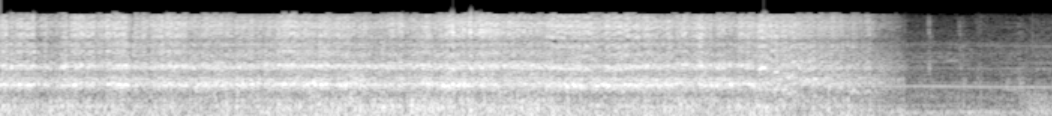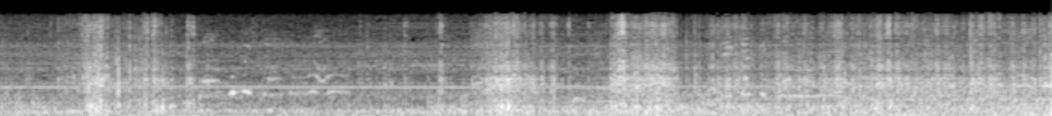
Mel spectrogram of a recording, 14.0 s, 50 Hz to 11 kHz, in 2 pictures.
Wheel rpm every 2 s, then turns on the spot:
240, 230, 150, 0, 0, 20, 20.
10-14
